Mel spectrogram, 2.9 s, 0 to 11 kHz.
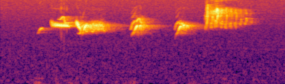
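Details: Singing blue-and-white flycatcher, one of two birds fighting over territory on 25 April 2026, ECM-M1 microphone: three descending whistled notes spaced about half a second apart, capped by a harsh buzzy ending.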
